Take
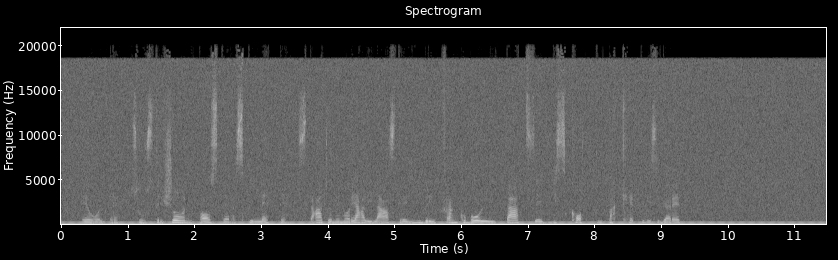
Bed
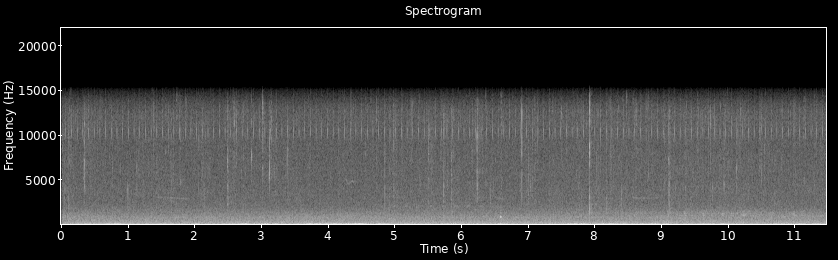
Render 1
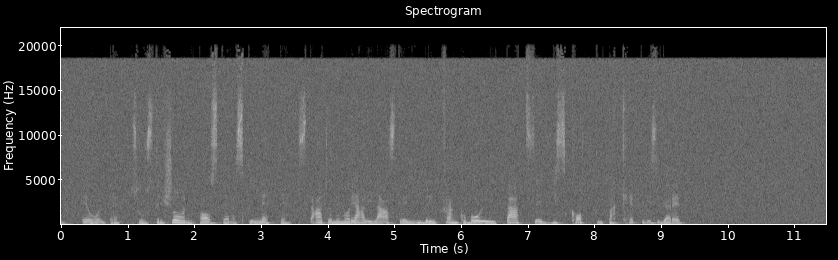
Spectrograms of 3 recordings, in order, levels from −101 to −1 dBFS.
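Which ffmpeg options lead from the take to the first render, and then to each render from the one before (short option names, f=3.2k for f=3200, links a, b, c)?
-af "bandreject=f=60:t=h:w=6,bandreject=f=120:t=h:w=6,bandreject=f=180:t=h:w=6,bandreject=f=240:t=h:w=6,bandreject=f=300:t=h:w=6"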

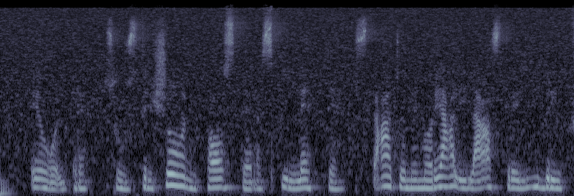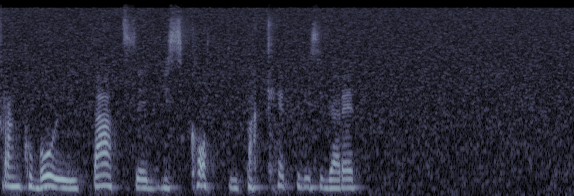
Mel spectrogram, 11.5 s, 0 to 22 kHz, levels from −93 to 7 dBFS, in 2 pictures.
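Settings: -af "afftdn=nr=15:nf=-41"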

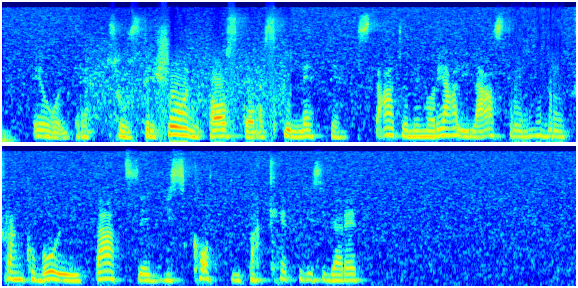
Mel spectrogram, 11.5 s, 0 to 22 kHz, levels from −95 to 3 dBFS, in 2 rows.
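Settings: -filter_complex "[0:a]asettb=1/sr,asplit=3[a][b][c];[a]atrim=end=0.824[d];[b]atrim=start=0.82:end=2.89,asetpts=PTS-STARTPTS,afade=t=in:d=0.004:c=qsin,afade=t=out:st=2.066:d=0.004:c=qsin,asplit=2[e][f];[f]highpass=f=720:p=1,volume=21dB,asoftclip=type=tanh:threshold=-15dB[g];[e][g]amix=inputs=2:normalize=0,lowpass=f=1.4k:p=1,volume=-6dB[h];[c]atrim=start=2.886[i];[d][h]acrossfade=d=0.004:c1=hsin:c2=qsin[j];[j][i]acrossfade=d=0.004:c1=qsin:c2=hsin,asplit=3[k][l][m];[k]afade=t=out:st=5:d=0.02[n];[l]asoftclip=type=hard:threshold=-33dB,afade=t=in:st=5:d=0.02,afade=t=out:st=5.79:d=0.02[o];[m]afade=t=in:st=5.79:d=0.02[p];[n][o][p]amix=inputs=3:normalize=0"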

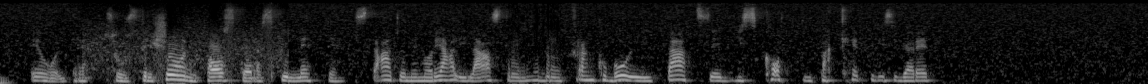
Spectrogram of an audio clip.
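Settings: -af "volume=2dB"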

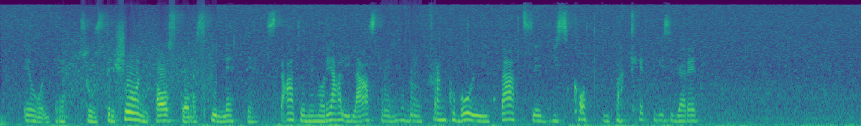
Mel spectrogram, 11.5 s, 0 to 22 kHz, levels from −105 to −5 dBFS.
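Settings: -filter_complex "[1:a]volume=-18dB[a];[0:a][a]amix=inputs=2:normalize=0"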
